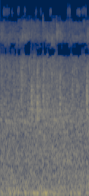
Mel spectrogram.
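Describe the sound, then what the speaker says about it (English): Steady rain falls at night, a continuous broadband patter filling the short moment at an even, moderate level with no voices over it. "You like the rain?"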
